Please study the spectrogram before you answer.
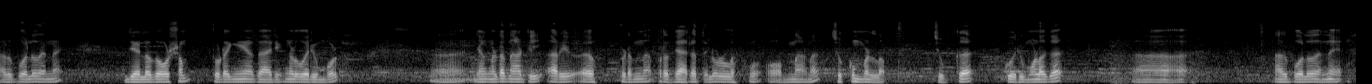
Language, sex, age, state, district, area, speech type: Malayalam, male, 60+, Kerala, Idukki, rural, spontaneous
